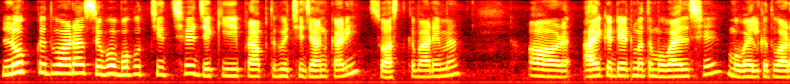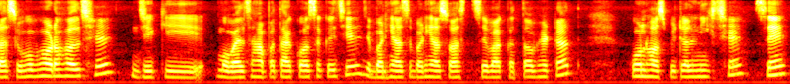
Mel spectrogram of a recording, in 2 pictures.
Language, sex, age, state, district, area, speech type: Maithili, other, 60+, Bihar, Madhubani, urban, spontaneous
